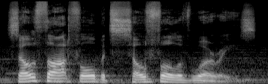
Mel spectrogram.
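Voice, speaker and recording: A man's voice: medium pitch, sing-song, unhurried, dark tone, soft background music. A man playing an affable, self-deprecating bachelor writer in a radio drama, with a wry, theatrical way of talking. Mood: warm, thoughtful.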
